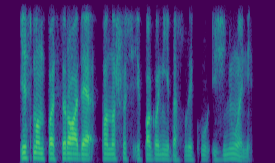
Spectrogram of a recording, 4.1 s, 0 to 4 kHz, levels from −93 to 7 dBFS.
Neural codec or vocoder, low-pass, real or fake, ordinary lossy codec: none; 3.6 kHz; real; Opus, 16 kbps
